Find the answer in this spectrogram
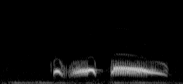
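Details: Spotted dove in breeding condition calling vigorously: one low, mellow coo phrase, a short hooting note then a longer smooth coo that slides gently downward, with quiet low rumble behind.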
